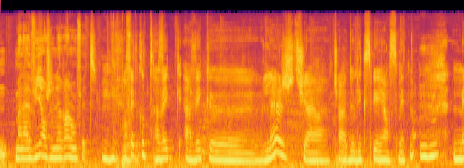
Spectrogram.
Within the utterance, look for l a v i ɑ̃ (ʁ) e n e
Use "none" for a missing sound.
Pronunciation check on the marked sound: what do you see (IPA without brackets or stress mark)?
ʒ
